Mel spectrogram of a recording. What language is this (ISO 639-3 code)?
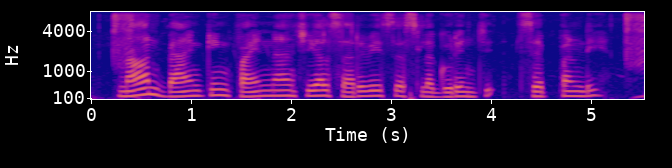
tel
